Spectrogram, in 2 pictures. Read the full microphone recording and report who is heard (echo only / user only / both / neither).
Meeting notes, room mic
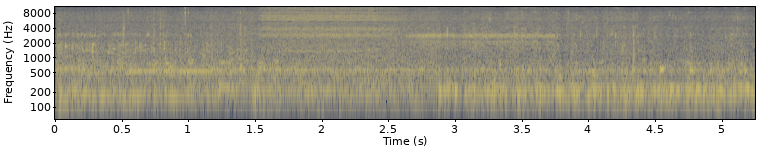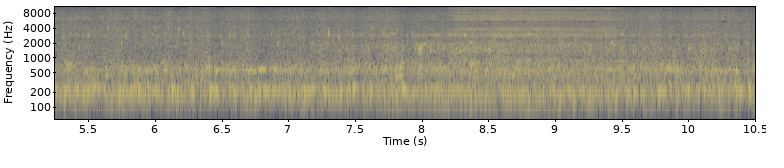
neither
